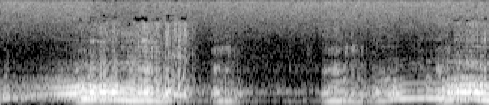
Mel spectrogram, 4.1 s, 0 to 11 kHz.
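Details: Lions of the Birmingham Boys coalition roaring at a dam in Djuma Game Reserve, Sabi Sand, South Africa, August 2016; deep, drawn-out moaning roars overlapping, with a brief pause mid-way before another swelling roar begins.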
